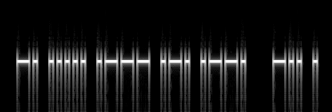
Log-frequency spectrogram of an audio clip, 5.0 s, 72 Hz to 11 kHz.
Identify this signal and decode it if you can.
Morse code, heard as a keyed tone, about 20 wpm, 700 Hz. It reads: N5JRP DE
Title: USA Callsign DE Callsign - 5 Characters - 20wpm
